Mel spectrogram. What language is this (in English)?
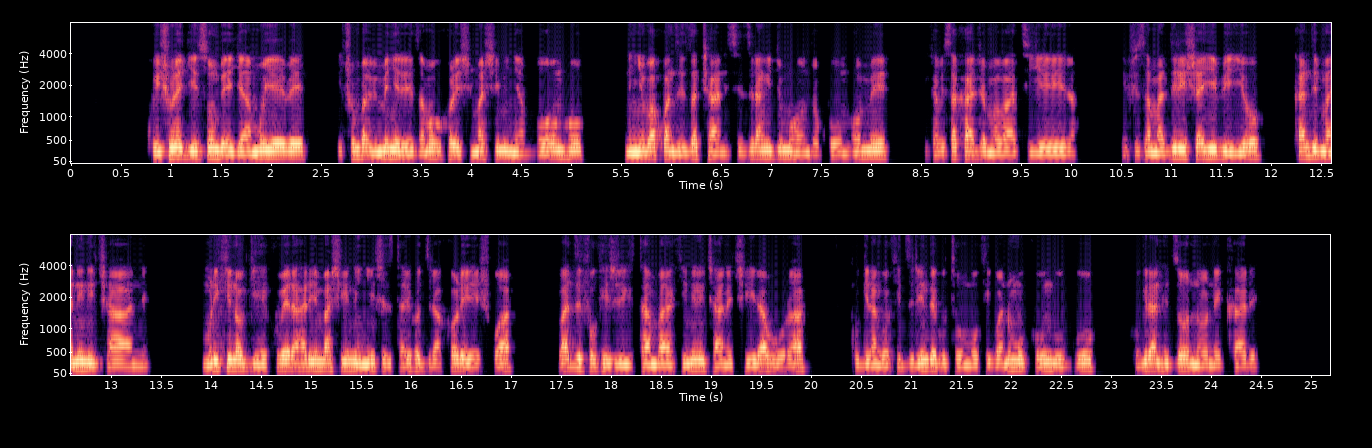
Rundi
